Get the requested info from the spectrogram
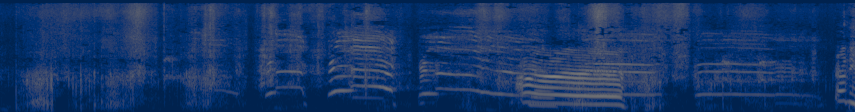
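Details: Chorus of Siberian huskies at a husky farm in Rovaniemi, Lapland, Finland: several overlapping harmonic howls and whines, some rising and falling quickly, others long and level, building to a loud peak near the end.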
